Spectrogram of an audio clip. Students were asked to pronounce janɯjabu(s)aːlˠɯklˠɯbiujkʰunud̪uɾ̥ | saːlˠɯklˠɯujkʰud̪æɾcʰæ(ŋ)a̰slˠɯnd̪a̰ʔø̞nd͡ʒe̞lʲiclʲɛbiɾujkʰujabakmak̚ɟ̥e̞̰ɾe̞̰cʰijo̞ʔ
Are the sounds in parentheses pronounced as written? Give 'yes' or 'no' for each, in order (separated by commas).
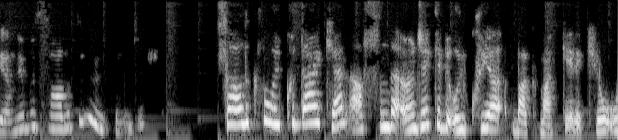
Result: yes, no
